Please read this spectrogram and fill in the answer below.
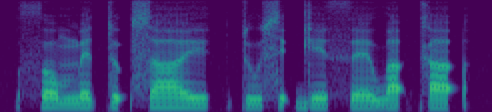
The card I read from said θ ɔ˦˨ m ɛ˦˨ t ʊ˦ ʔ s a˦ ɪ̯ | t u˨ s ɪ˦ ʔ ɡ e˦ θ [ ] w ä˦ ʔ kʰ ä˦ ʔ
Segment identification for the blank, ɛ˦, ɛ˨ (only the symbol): ɛ˨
